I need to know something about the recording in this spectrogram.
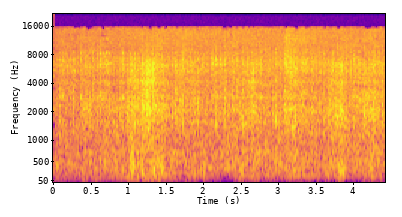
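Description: Bicycle rolling along a paved path, a steady rolling noise.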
